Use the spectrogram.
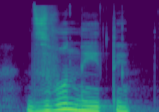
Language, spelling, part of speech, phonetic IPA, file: Ukrainian, дзвонити, verb, [d͡zwɔˈnɪte], Uk-дзвонити.ogg
- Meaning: 1. to produce sound 2. to contact by telephone 3. to talk a lot, to gossip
